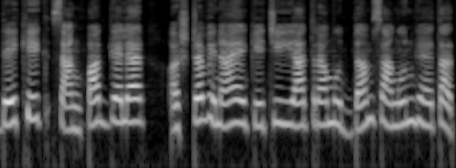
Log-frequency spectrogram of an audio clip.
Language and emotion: Goan Konkani, neutral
